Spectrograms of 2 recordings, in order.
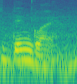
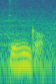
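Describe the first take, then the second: First: The word ends with a sounded final vowel. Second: The word ends without a final vowel sound. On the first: "They pronounce the I differently, and they pronounce the E" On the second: "using American pronunciation"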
